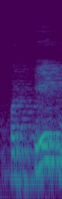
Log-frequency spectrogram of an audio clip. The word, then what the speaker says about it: प्रातः: उच्चारण है की भांति प्रतीत होता है। जैसे प्रातः, तो कैसा उच्चारण हुआ? है की तरह।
